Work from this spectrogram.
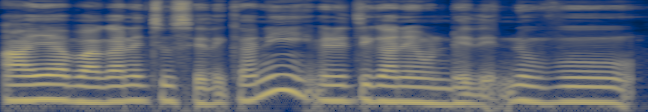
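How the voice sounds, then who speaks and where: A woman reading the lines of an earnest young man in love, in a soft, confiding way, for an audiobook. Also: low-pitched, flat delivery, moderate pace, vocal fry, smooth. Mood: tender.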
